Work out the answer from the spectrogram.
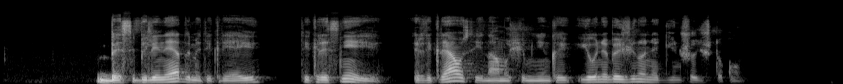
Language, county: Lithuanian, Vilnius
